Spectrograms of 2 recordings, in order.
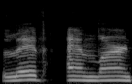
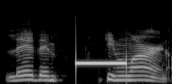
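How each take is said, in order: First: Said in the usual way. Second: Loud emphatic shout. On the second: Real, not acted. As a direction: yell it, fed up. Repeating phrase, louder.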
